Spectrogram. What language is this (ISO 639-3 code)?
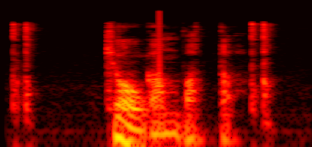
jpn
